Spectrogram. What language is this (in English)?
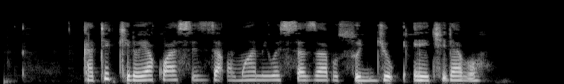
Ganda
